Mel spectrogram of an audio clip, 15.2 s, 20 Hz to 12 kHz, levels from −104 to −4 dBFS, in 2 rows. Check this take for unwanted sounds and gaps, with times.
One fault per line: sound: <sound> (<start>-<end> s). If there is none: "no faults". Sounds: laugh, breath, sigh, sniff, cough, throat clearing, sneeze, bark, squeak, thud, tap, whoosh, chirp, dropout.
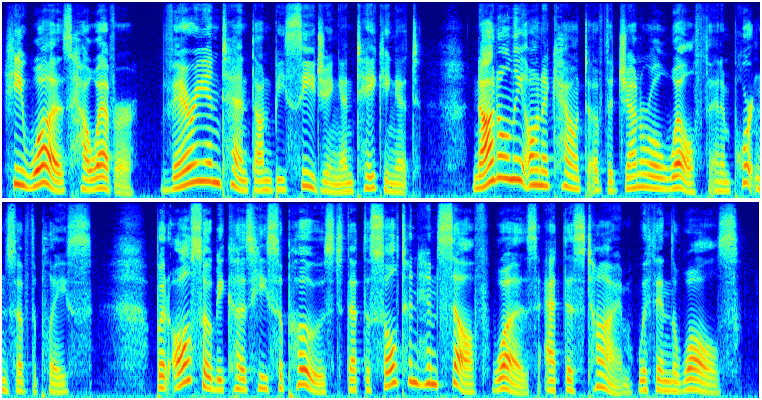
no faults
